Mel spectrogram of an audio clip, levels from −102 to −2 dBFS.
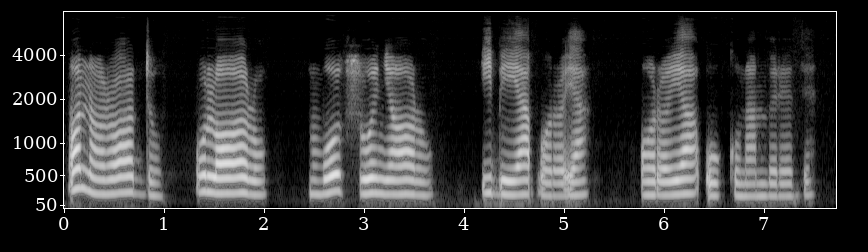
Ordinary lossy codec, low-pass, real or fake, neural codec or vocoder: none; none; fake; codec, 16 kHz, 0.9 kbps, LongCat-Audio-Codec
